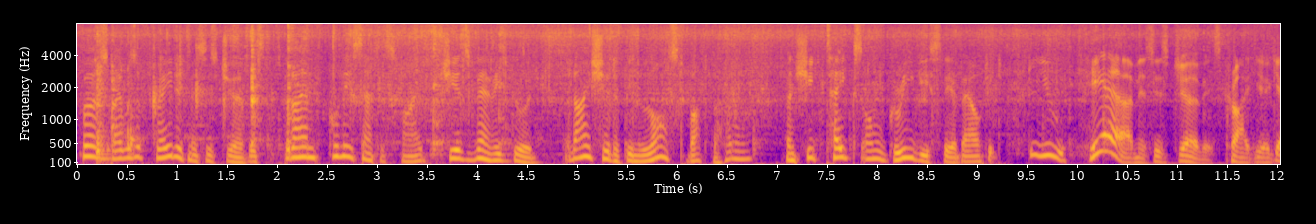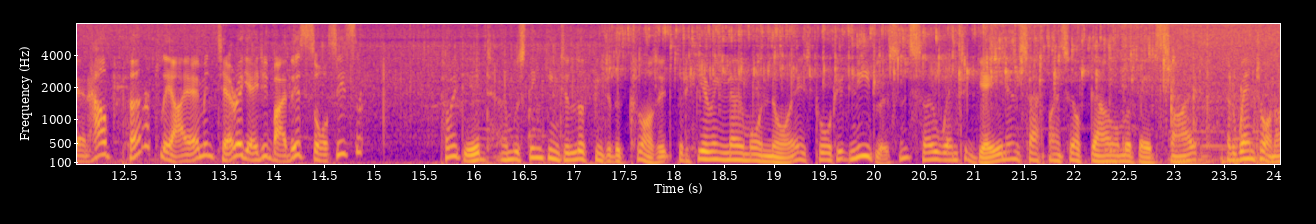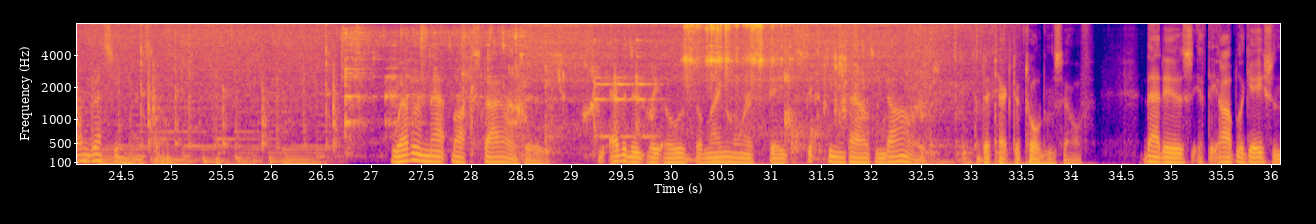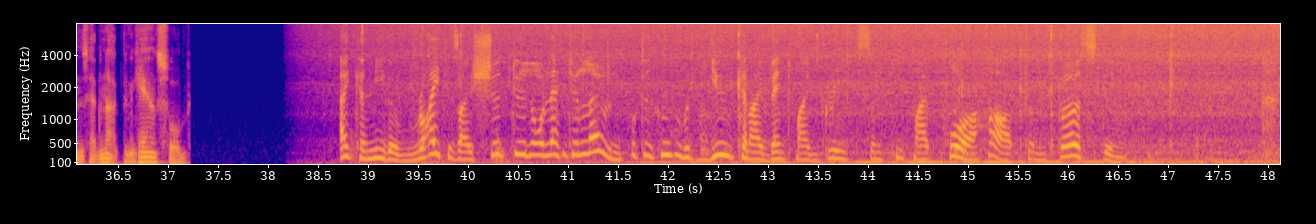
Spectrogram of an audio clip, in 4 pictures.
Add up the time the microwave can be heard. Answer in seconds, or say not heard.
not heard.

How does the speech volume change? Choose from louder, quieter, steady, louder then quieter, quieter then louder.
steady.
